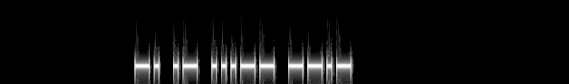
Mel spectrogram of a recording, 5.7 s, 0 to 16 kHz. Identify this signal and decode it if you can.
Morse code, heard as a keyed tone, about 25 wpm, 700 Hz. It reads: NA3Q
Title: USA Call Signs - 4 Characters - Repeated 3x - 25wpm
